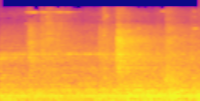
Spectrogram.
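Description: An ATM cash dispenser counting and pushing out banknotes: a brief mechanical whirr about a second in, over a steady low hum.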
